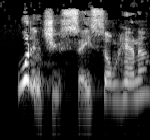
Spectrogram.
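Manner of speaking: mocking, very snarky, snide and sarcastic. Narrator reads a character's question to a woman who has no children, very snarky. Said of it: "saying it very snarkly".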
